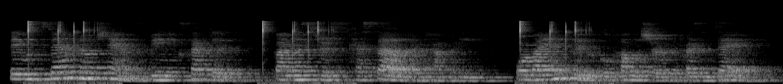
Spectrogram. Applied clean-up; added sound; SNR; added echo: none; Chink, clink; 5 dB; reverberation time 1.3 s.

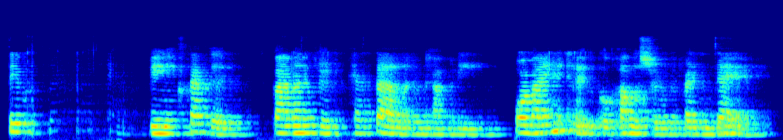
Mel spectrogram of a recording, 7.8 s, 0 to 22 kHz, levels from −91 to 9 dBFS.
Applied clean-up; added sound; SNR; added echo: neural mask model DeepFilterNet 3.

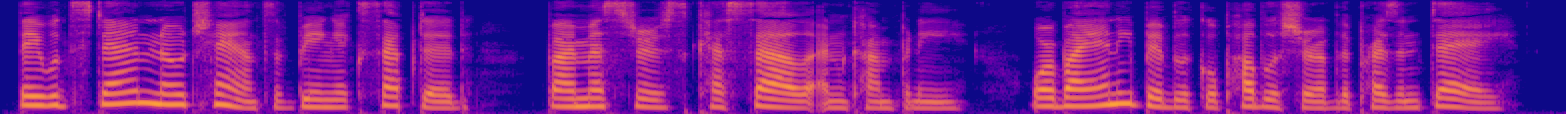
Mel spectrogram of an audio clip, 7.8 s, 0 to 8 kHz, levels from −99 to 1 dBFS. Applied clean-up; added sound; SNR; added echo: none; none; none; none.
